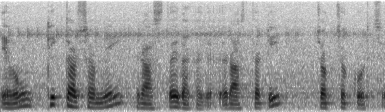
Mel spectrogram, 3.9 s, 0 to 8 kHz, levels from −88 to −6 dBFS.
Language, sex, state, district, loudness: Bengali, male, West Bengal, Kolkata, -20 LUFS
